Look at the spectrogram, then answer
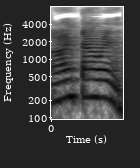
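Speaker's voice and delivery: small, high, rat-like voice. Retelling a man calling out to him in town: Johnny Joyce's little rat voice. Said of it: "I hear this little rat voice".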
